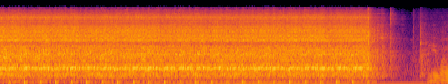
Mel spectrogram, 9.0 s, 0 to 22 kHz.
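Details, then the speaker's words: 1968 John Deere 110 garden tractor, first start after an engine install, fuel pump confirmed pumping: steady starter churn with even compression beats about three a second for seven seconds, never catches; owner suspects idle set low and the throttle won't move. "it start that's very weird here we go oh maybe that idol might be a little bit low let me idle it"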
